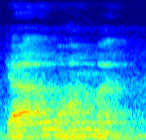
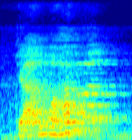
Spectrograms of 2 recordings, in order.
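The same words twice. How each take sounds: First: The pitch falls at the end. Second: The pitch rises at the end. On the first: It is a plain statement. "turun dia" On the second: It is a question. "nah itu naik. Ya, musiknya naik, intonasinya naik"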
